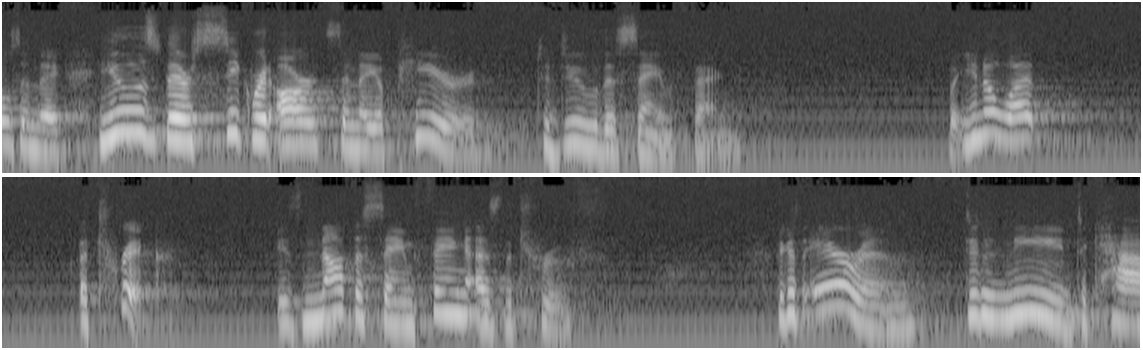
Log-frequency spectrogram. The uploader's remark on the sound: Recorded January 28, 2018 at Trinity Presbyterian Church in Bixby, Okla.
